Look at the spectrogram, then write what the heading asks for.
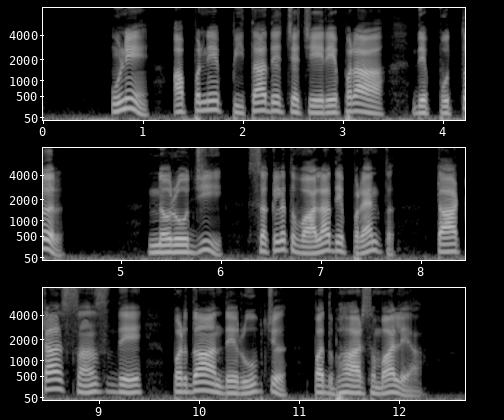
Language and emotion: Dogri, neutral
